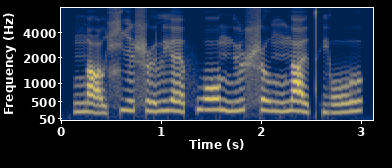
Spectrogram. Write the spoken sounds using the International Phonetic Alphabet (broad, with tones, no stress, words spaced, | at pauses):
n̪ɑ̰˨˩ʊ̯ɕi˥ʂɻ̩˥˧ ljɛ˥˩ fwɔ˥n̪y˧˥ ʂɤ˥˧ŋ n̪a˥˩ɪ̯t̪ʰjo˧˥ʊ̯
